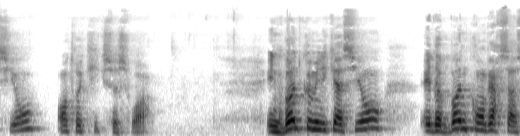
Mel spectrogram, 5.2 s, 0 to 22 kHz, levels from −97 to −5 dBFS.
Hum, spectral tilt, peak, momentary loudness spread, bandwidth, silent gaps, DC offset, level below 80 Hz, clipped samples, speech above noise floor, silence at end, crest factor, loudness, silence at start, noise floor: none; -8 dB/octave; -4 dBFS; 20 LU; 13 kHz; none; under 0.1%; -68 dBFS; under 0.1%; 53 dB; 0 s; 20 dB; -21 LUFS; 0 s; -74 dBFS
